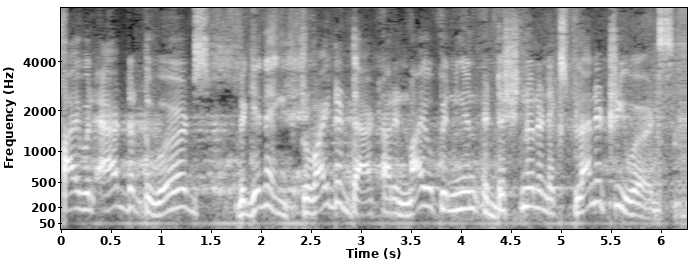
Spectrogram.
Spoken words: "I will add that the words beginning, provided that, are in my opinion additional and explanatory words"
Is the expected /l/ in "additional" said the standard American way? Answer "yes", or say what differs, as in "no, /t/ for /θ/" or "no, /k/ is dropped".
yes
